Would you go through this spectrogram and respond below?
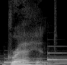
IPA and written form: ɡraɪnd (grind)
